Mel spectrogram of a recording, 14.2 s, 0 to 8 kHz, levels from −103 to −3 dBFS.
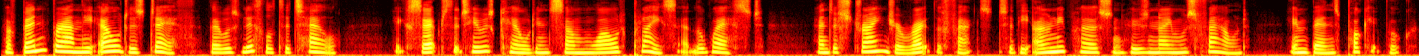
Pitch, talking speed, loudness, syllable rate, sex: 220 Hz, 175 wpm, -20 LUFS, 4.2 syllables/s, female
